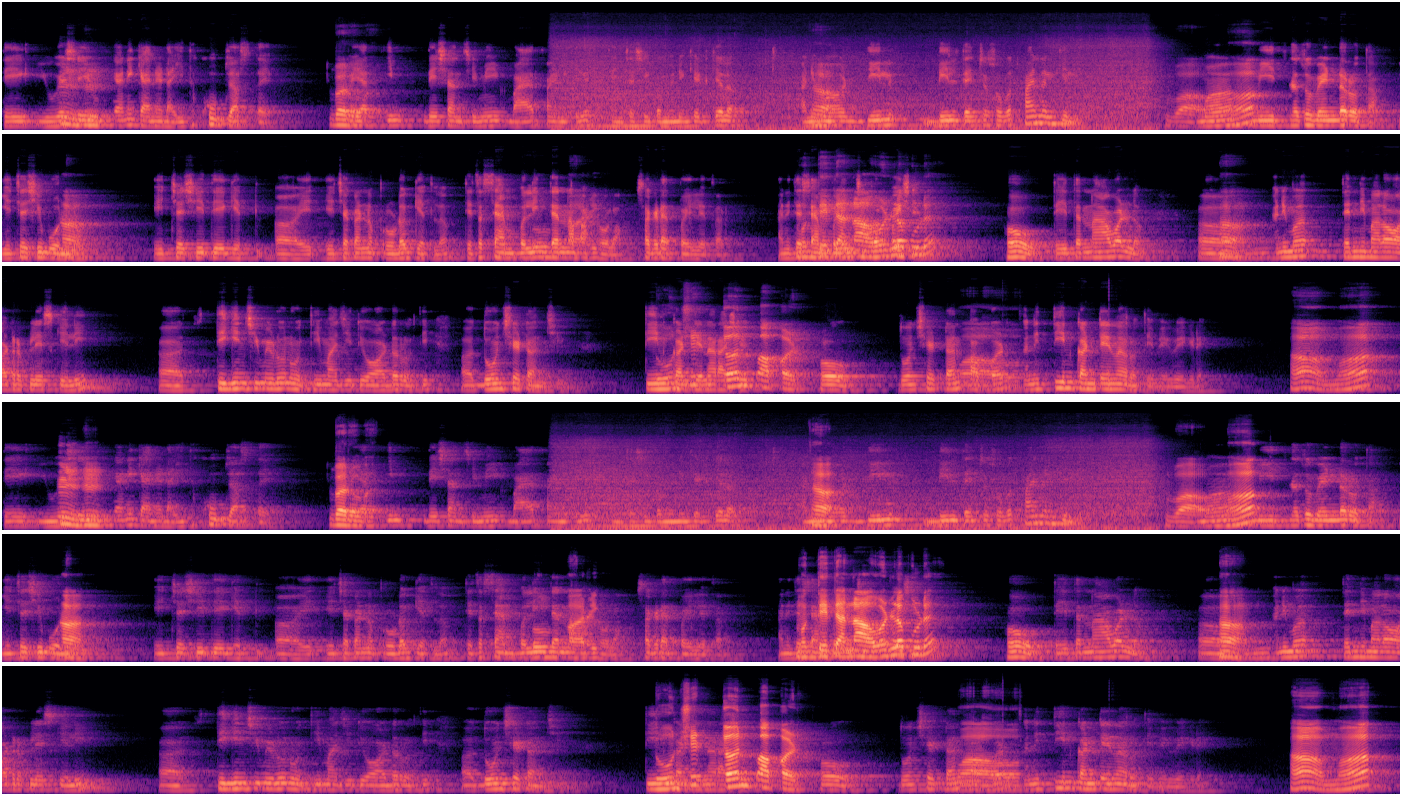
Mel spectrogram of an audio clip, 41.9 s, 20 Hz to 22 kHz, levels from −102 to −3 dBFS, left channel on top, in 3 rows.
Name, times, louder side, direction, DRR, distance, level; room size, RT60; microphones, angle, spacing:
voice 1, 0.0-2.7 3.5-7.4 8.0-10.8 11.9-14.8 15.5-21.2 21.7-23.2 24.0-25.4 25.9-26.4 26.7-27.1 27.4-28.9 29.5-29.8 30.1-32.3 32.5-33.6 34.4-35.4 36.1-36.5 36.9-40.0, left 3 dB, 55° left, 12 dB, 0.5 m, -33 dB
voice 2, 0.6-1.0 3.3-3.7 8.1-8.3 11.6-12.6 14.6-14.8 19.3-19.9 21.9-23.3 26.1-26.7 34.5-36.0 37.5-38.1 40.8-41.6, right 5 dB, 35° right, 13 dB, 0.4 m, -27 dB
sound 1, 5.5-11.5, left 1 dB, 35° left, 1.9 m, -42 dB
11.5 x 4.0 x 5.6 m, 1.3 s
head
